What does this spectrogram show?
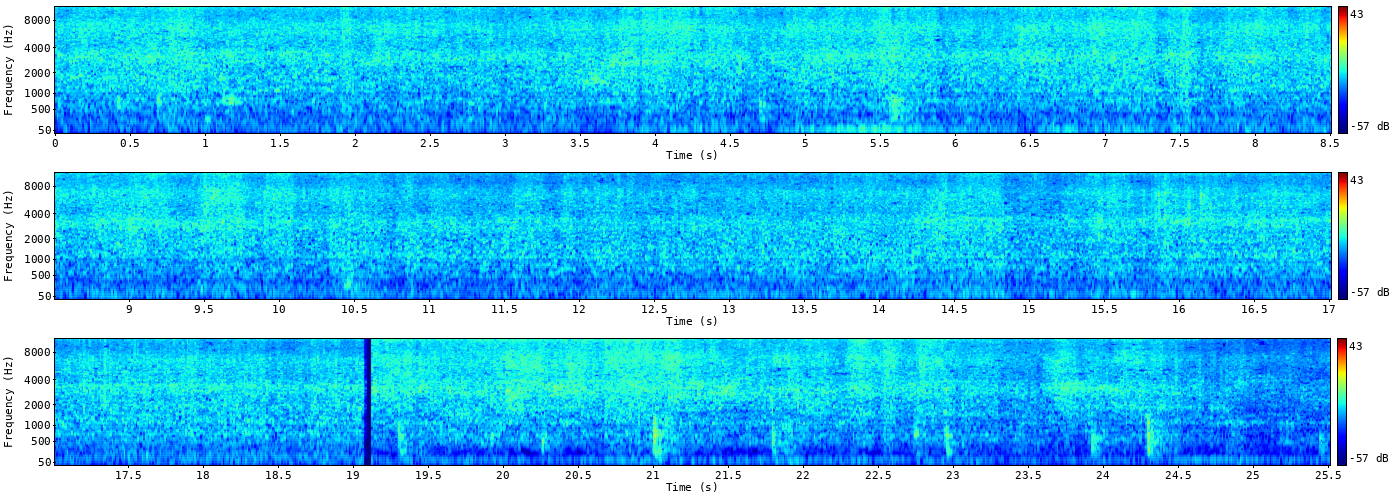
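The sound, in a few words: chicken and chana dal cooking in oil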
